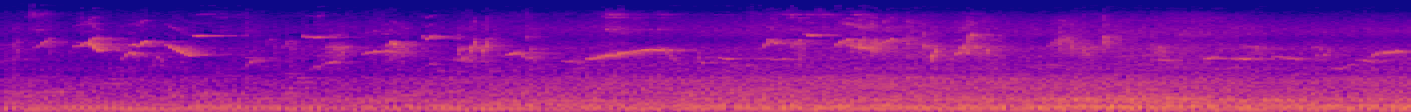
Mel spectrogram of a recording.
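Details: Horsfield's bush lark (branjangan) with a luxurious 'isian' repertoire, fit for contests: a jumble of varied high chirps, short slurs and whistled notes in irregular succession, with faint low noise throughout.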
